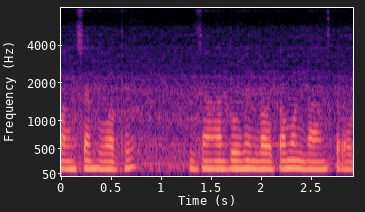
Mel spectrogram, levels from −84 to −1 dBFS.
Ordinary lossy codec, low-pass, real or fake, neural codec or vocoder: none; none; fake; codec, 16 kHz, 16 kbps, FreqCodec, smaller model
